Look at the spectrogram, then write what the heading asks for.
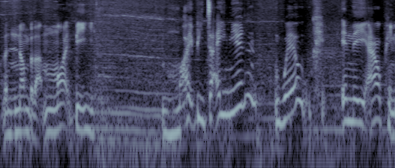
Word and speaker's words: Damien: Talking of pronunciations, Damien is the organizer. It's Damien. Damien.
